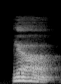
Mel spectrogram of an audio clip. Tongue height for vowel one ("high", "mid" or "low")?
low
